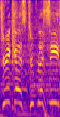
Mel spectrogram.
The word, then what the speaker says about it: Dricus Du Plessis: Learn the name, it's Dricus Du Plessis. The S is silent.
